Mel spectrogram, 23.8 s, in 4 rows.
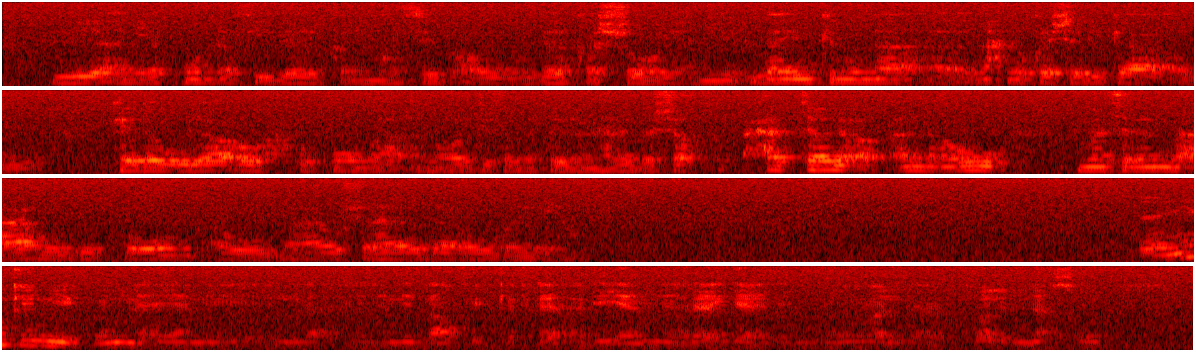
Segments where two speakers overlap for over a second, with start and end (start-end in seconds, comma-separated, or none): none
